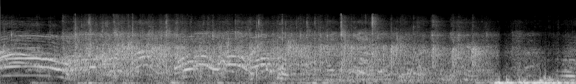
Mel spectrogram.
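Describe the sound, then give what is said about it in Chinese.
Loud, steady audience applause at a live xiangsheng (crosstalk) comedy performance fills the whole clip, a dense wash of many hands clapping mixed with scattered shouts and cheering voices from the crowd. “感谢您热情的掌声。”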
